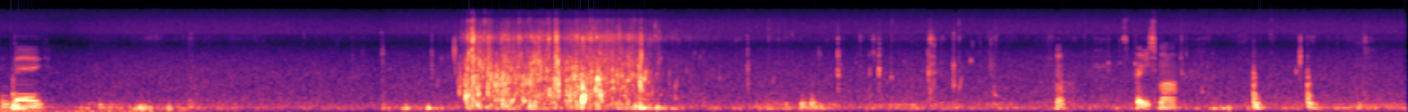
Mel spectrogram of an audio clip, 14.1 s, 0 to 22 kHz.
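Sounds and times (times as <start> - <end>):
water splashing loudly: 4.6 - 6.8.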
